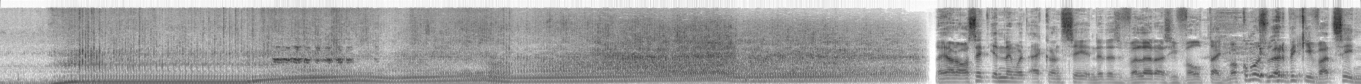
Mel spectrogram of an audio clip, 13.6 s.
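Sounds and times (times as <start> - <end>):
engine of the fastest most powerful production SUV, 2.5-ton, revving hard: 0.4 - 9.3
speech: 9.8 - 13.6
laughter: 11.9 - 13.4.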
